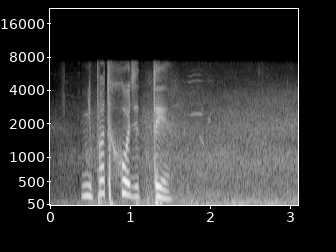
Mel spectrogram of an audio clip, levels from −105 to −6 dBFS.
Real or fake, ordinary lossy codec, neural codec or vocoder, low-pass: real; none; none; 7.2 kHz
